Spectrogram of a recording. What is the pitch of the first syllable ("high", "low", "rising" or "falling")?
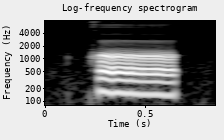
low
